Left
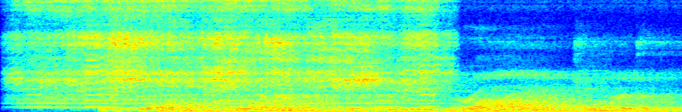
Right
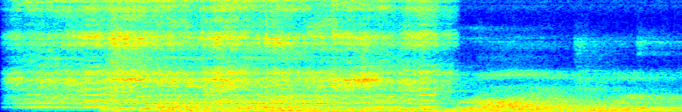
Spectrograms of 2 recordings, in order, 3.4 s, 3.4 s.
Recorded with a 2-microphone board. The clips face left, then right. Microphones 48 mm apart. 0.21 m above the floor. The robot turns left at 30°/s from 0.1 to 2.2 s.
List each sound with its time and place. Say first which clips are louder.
0.5 s a woman speaking: even; 125° left, 3.5 m; by 3.3 s 70° left, 3.5 m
